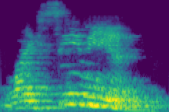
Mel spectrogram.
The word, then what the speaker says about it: Licinian: 367, Licinian is how that's pronounced.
